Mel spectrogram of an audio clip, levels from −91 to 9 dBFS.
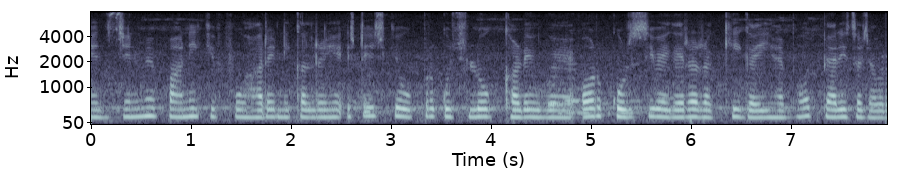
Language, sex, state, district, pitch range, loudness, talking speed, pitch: Hindi, female, Uttar Pradesh, Shamli, 195-210 Hz, -18 LUFS, 175 wpm, 200 Hz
